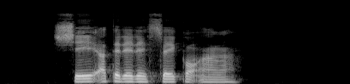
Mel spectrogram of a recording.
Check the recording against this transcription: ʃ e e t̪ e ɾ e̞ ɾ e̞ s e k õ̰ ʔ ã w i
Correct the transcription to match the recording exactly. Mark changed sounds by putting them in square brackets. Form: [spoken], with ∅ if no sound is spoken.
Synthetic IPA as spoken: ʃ e [a] t̪ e ɾ e̞ ɾ e̞ s e k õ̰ ʔ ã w [a]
